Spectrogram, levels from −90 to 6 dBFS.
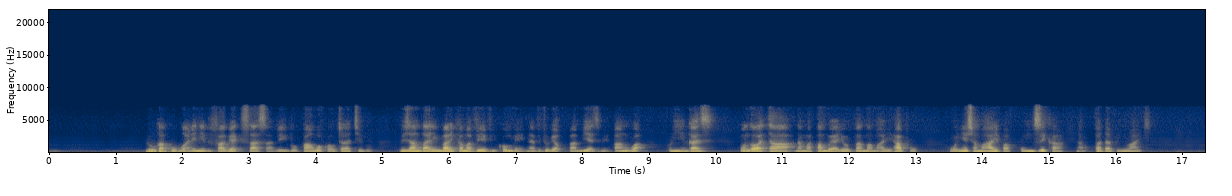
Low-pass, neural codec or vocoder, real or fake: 7.2 kHz; codec, 24 kHz, 0.5 kbps, DualCodec; fake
